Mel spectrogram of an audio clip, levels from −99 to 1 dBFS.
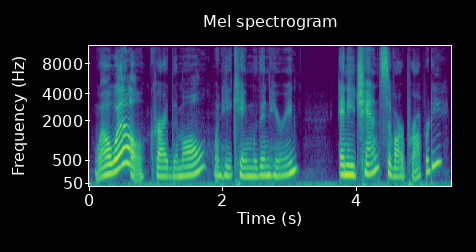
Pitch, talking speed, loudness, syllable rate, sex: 210 Hz, 165 wpm, -19 LUFS, 4.9 syllables/s, female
